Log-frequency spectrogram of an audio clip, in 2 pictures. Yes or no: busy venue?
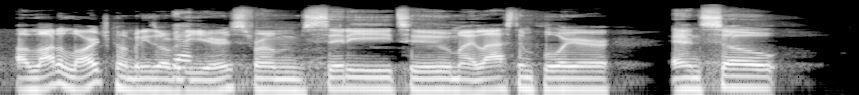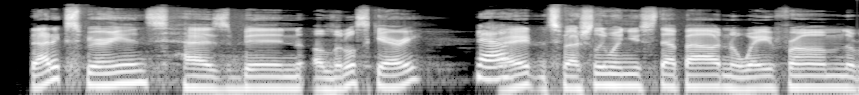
yes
